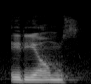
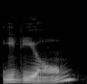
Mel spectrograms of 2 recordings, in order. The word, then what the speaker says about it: idiom: And with that, you'll be able to hear phrases, idioms, native conversations. Idiom. Another ediom. We cannot pronounce a word like this. We do not pronounce it edom. It's pronounced differently.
